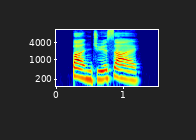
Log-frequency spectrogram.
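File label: "ban4 jue2 sai4", Chinese; 汉语口语新时代-初级下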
